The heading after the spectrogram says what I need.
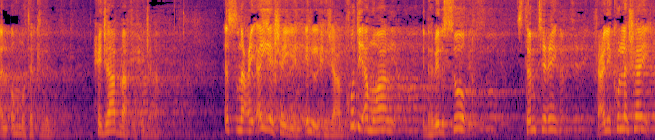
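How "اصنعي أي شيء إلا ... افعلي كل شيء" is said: high coaxing mother's voice, pitched well up; mocking mother coaxing. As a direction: wheedle like a mother tempting her daughter. Mother coaxes daughter to drop hijab. (صوت أم متملقة بنبرة عالية)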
